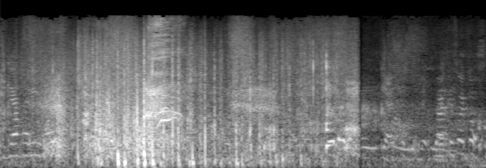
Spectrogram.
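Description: Hoofbeats of horses moving about on grass turf, a quick run of thuds that is busiest around two seconds in and cuts off abruptly near five seconds.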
